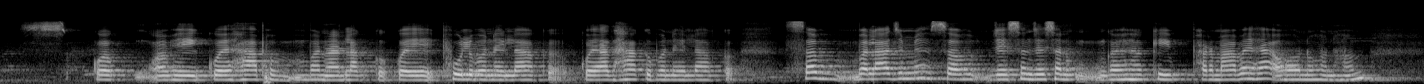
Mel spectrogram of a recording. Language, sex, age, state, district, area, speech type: Maithili, female, 30-45, Bihar, Samastipur, urban, spontaneous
